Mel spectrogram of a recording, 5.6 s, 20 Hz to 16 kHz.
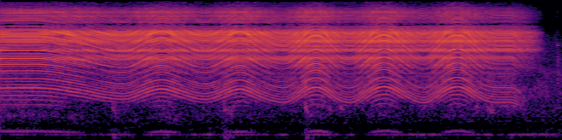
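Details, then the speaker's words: Cleaned small brushed motor for a Tamiya Porsche 934 RC car, run on 7.2 volts to seat it, commutator looking good: clean high-pitched whine swooping smoothly up and down with speed, no rattle or scraping; sounds real healthy. "there you go you can kind of see it and it actually sounds real healthy now"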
